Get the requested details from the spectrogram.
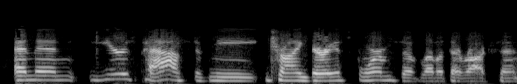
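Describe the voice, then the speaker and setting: A plain, everyday voice from a woman, fairly low in pitch, with fairly even intonation at a moderate pace. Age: 60s. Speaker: thyroid patient. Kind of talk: testimony.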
